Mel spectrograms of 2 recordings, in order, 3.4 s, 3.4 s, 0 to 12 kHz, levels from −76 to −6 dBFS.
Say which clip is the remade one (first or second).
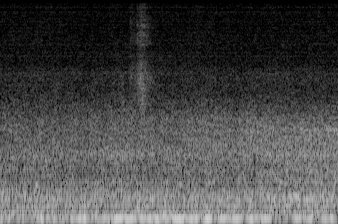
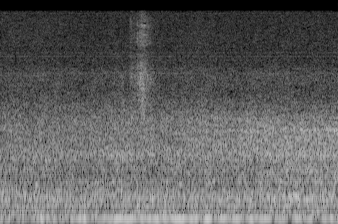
first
